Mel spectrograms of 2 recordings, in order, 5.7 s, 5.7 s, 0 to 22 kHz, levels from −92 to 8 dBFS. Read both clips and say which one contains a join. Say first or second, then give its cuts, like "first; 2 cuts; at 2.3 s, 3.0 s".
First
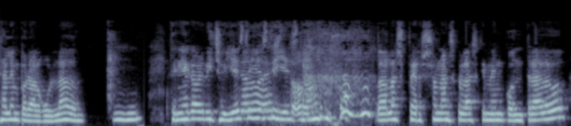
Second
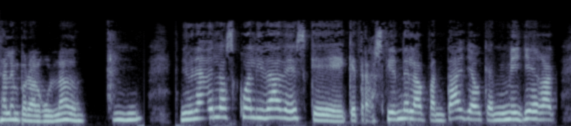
first; 2 cuts; at 1.6 s, 3.7 s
